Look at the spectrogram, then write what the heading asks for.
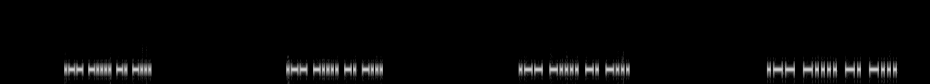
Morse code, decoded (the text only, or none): W6NB W6NB W6NB W6NB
